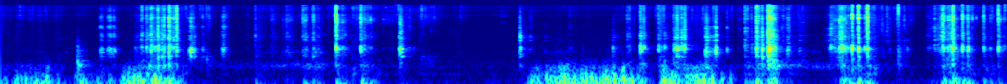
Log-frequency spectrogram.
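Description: A metal knife blade scrapes and shaves a solid white bar of soap, and soap dust falls away. Bursts of dry, crisp scraping alternate with short pauses, with a heavy low-end rumble under bright, brittle flaking.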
